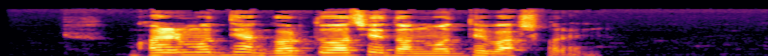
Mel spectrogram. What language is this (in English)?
Bangla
